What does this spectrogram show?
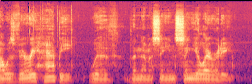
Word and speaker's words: Nemosine: I have heard several different ways to pronounce this pen's name. Nemo sign, Nemesine. Well, I'm going to call it Nemesine, just because Nemosine, that's how it should sound to me.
